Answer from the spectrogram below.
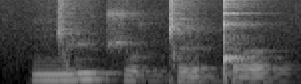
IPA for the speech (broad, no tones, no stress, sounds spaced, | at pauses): ŋ͡ǀ y t͡ʃ ʊ ǀ ø ǃ ə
